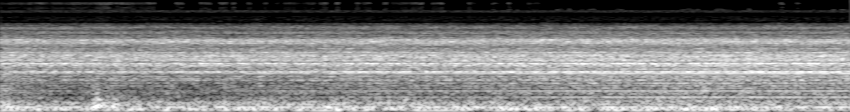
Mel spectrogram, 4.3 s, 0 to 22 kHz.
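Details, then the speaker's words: Fender Deluxe Reverb reissue FSR tube amp after new filter pack board, two superfluous parts removed and microphonic preamp tube addressed; volume at 10, reverb up: constant low hum under steady hiss, "not the noisiest"; suspected grid/plate wiring routing, unconfirmed. "It's not the noisiest."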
